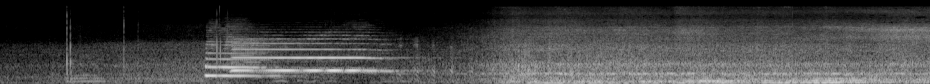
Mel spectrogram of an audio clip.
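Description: CrossCountry Voyager diesel multiple unit sounding its two-tone horn, a low note and then a higher one, for about two seconds. It then passes close by with its underfloor diesel engines and wheels on the rails making a loud steady rumble.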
